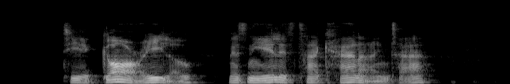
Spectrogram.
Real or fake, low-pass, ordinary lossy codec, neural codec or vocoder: real; 7.2 kHz; MP3, 48 kbps; none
